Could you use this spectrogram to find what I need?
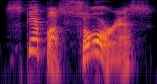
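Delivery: loud, high, drawn-out query; declaring mama. A narrator's reading. Mama comes into the room and questions him, declaring. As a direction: slowly throw the word back, loudly. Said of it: "declared Mama Junebug Jones".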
